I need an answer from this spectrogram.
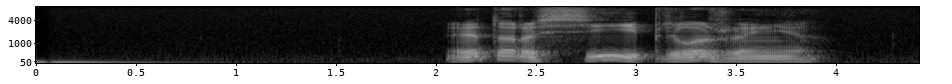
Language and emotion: Russian, neutral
